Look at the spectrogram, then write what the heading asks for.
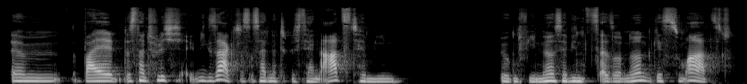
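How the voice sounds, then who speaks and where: A woman with a very deep, low pitch speaks in a somewhat breathy voice with fairly even intonation. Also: moderate pace. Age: 30s. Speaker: interviewee in fertility treatment. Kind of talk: casual interview. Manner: hesitant, many fillers.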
